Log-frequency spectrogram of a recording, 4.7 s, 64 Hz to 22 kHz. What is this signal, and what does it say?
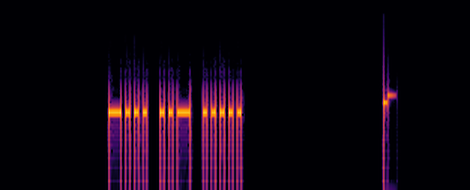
Morse code, heard as a keyed tone, about 28 wpm, 690 Hz. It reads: BU5
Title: Three Challenging Letter-Number Combinations 28wpm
